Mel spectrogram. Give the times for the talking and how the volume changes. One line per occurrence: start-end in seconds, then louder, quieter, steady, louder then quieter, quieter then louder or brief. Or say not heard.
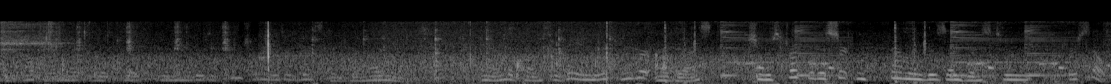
0.0-11.0 louder.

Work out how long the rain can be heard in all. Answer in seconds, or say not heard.
11 s.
